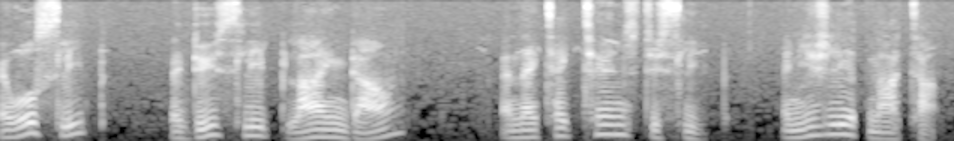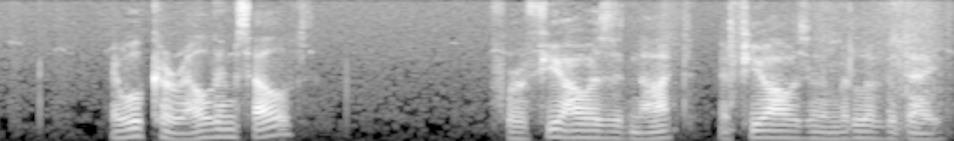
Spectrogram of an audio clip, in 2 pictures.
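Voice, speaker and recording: The voice is soft-spoken, with long, frequent pauses. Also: man, fairly low pitch for a man, lively intonation, moderate pace. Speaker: safari guide. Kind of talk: live wildlife commentary on a bushwalk. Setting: outdoors on foot in the bush.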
